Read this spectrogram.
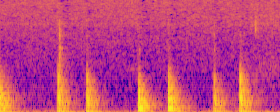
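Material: Drywall.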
